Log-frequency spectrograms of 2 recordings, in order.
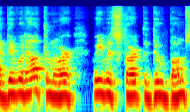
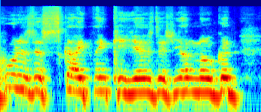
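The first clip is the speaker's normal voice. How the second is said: furious, storming rant full of swearing; 3 semitones higher, 3 dB quieter than usual. Retelling how someone stormed into the dressing room: imitating someone storming and cursing. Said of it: "cursing and swearing".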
